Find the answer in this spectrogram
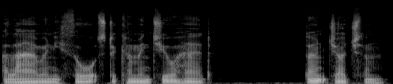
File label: voiceover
